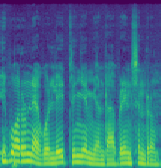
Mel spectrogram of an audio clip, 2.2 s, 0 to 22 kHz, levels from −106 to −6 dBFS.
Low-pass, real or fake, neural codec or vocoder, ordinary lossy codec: 19.8 kHz; real; none; none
